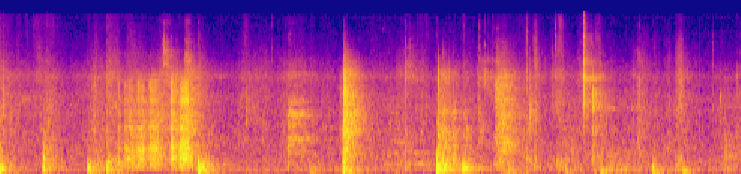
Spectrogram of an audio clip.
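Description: Papers rustle and thud as a man handles things.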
